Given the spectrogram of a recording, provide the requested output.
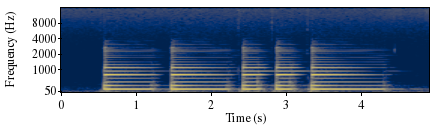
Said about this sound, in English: Choose any high note on the piano. I will play a short forte rhythm on one of the keys. You echo what you hear me play.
